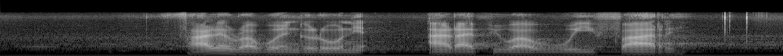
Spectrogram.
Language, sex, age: Venda, male, 26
